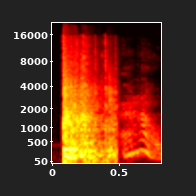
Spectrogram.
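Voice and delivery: loud, high yelp of pain; quick pained cry; sharp ow. Real, not acted. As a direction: flinch out loud. Pain from penalty.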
